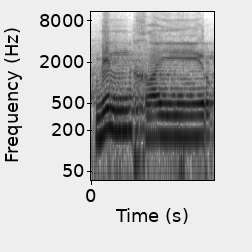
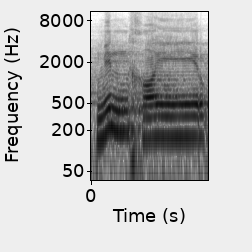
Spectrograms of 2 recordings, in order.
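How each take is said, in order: The two takes are said the same way.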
